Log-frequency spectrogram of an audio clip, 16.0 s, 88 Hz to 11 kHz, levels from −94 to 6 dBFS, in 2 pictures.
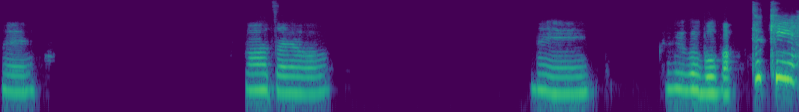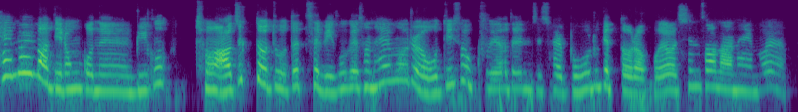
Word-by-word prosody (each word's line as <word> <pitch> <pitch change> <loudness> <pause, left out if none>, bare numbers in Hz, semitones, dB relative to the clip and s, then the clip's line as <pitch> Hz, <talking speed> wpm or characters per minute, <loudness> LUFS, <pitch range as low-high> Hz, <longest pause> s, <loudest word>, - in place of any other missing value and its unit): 네. 210 -2 -10 2.2
맞아요. 210 -2 -6 2.0
네. 200 -3 -8 0.7
그리고 235 -1 -3
뭐 200 0 +2
막 195 -1 -4
특히 390 0 +6
해물맛 405 - +5
이런 235 +1 +1
거는 220 -2 -2
미국 220 +9 -4 0.2
저 240 - -2
아직도 285 - +5
도대체 265 +2 -2
미국에선 245 +4 -1
해물을 330 0 -2
어디서 280 - -1
구해야 240 -1 -6
되는지 230 -2 -7
잘 210 -1 -4
모르겠더라고요, 220 - 0
신선한 265 -1 -1
해물. 225 +2 -7
230 Hz, 215 characters per minute, -24 LUFS, 210-265 Hz, 2.2 s, 특히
